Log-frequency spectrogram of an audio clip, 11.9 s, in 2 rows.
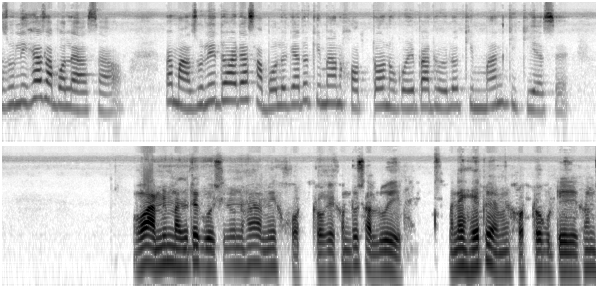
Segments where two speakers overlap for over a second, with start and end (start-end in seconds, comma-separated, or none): none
